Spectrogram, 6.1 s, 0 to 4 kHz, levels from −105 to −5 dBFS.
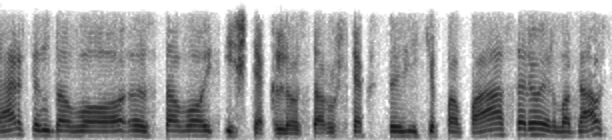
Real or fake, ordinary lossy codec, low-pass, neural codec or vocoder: real; AAC, 24 kbps; 3.6 kHz; none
